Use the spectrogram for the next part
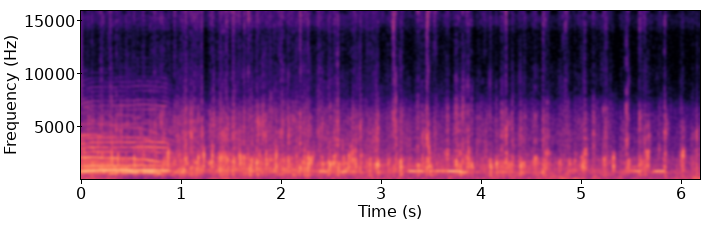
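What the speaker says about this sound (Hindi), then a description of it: "जोरदार ताली बजाइए" Loud, sustained applause from a large crowd at a political rally in Bihar welcoming Manoj Bharti as acting party president, with scattered cheers, crowd murmur and a brief tonal sound at the start.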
